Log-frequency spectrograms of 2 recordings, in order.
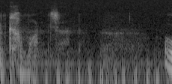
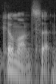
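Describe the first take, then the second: First: Soft unvoiced plea; whisper. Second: Said in the usual way. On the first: Real, not acted. Gamer whispering to his striker. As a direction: whisper it under your breath.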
